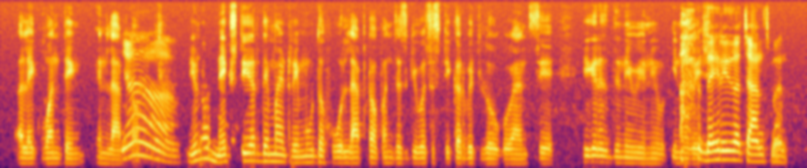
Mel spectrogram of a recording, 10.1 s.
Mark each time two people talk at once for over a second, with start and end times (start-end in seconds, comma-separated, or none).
none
